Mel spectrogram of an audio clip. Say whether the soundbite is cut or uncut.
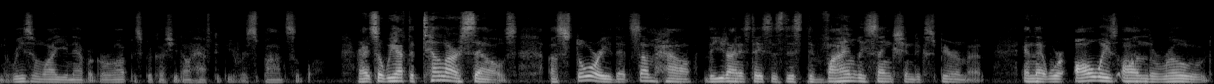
cut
